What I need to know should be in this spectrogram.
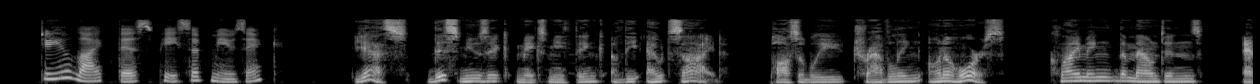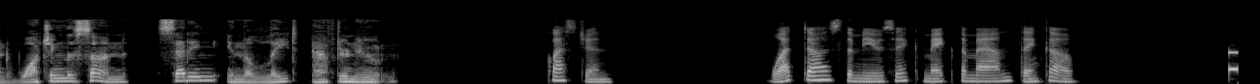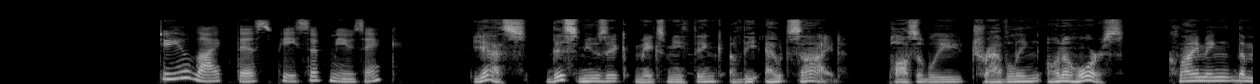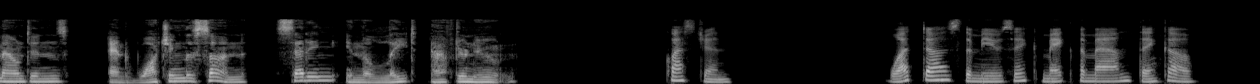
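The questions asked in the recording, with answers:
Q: What does the music make the man think of?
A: The outside, traveling on a horse, climbing mountains and watching the sunset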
